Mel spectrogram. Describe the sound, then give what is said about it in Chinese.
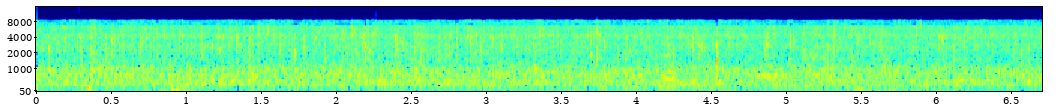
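Pieces of meat coated in starch fry steadily in boiling oil until golden and crisp, for an enoki mushroom dish, a dense, continuous crackle and spatter that stays fairly loud throughout without letting up. “你煮金针菇的时阵吼，爱剁一撮肉一撮肉吼，啊，温粉落去煎，油嘛是爱滚哦，才会使煎，才会酥哦。”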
